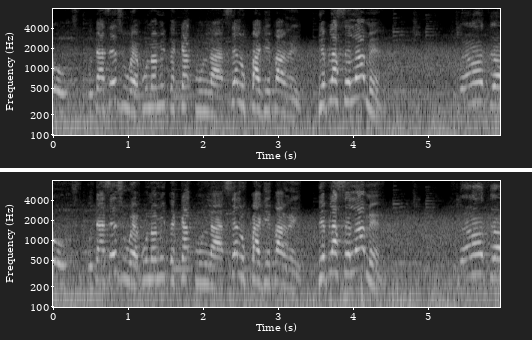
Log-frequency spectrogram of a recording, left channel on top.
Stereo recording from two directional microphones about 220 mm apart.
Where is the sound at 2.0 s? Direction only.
15° right (ahead or behind).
